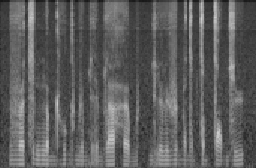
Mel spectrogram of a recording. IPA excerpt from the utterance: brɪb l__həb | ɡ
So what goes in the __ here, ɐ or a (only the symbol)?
ɐ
